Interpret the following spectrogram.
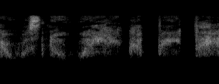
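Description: Whispered speech: a voice whispering in short phrases, all breath with no voiced tone, broken by brief pauses a little over a second in and near the end.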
